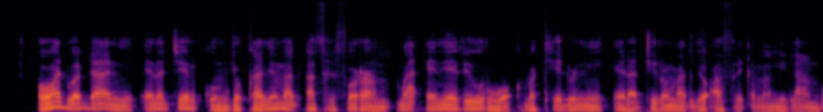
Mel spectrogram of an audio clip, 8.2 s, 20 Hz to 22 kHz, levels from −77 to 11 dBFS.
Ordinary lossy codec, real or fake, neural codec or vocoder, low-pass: none; fake; codec, 44.1 kHz, 2.6 kbps, DAC; none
